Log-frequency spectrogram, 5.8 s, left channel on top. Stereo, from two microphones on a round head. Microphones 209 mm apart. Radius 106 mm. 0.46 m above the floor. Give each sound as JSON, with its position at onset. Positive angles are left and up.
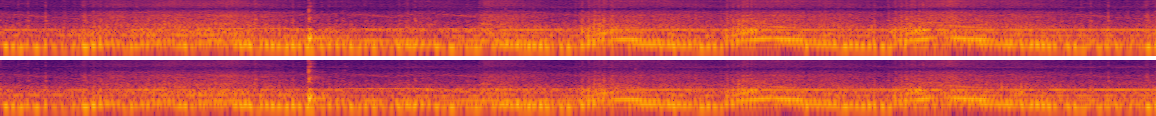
{"t": 0.0, "sound": "a motorcycle", "side_deg": 40}
{"t": 1.5, "sound": "a thud", "side_deg": -20}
